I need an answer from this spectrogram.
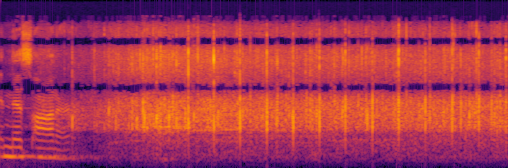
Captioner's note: audience applauds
